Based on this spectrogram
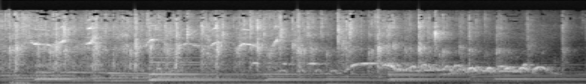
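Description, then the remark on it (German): Steady audience applause at a church service follows a prayer. It is a dense patter of many hands clapping that runs under sustained keyboard chords and melodic music for about six seconds, staying fairly even in loudness before easing at the end. “Komm on, lass einmal einen Applaus geben.”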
